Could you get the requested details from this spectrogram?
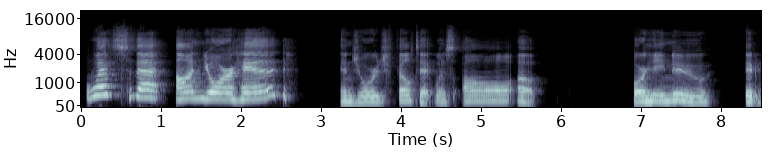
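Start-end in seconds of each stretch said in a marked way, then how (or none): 0.0-2.7 high, slow creature voice; slow, higher, louder dwarf question; chief dwarf. Acted. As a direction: menace slowly as the chief dwarf. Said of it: "the chief dwarf".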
